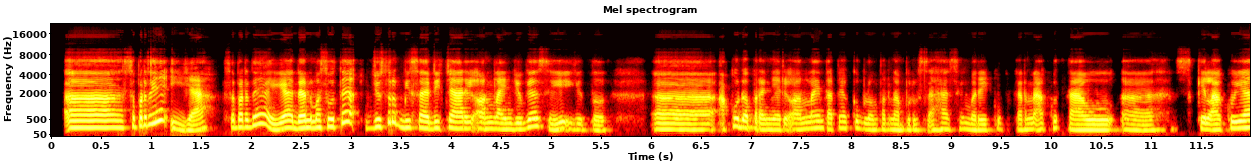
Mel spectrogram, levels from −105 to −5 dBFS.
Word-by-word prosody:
Eee, 220 Hz, 0 st, +6 dB
sepertinya 290 Hz, +11 st, +4 dB
iya 155 Hz, -4 st, -1 dB, 0.3 s
sepertinya 235 Hz, +9 st, +1 dB
iya, 195 Hz, +5 st, +4 dB
dan 210 Hz, +1 st, +8 dB
maksudnya 250 Hz, -, +2 dB, 0.2 s
justru 245 Hz, +11 st, +2 dB
bisa 225 Hz, 0 st, 0 dB
dicari 205 Hz, -2 st, +2 dB
online 185 Hz, -2 st, -1 dB
juga 240 Hz, +8 st, +1 dB
sih, 165 Hz, -2 st, -2 dB, 0.2 s
gitu, 165 Hz, -2 st, -10 dB, 0.6 s
eee, 170 Hz, -2 st, 0 dB
aku -, -, -6 dB
udah 215 Hz, -5 st, 0 dB
pernah 170 Hz, -4 st, -2 dB
nyari 165 Hz, 0 st, -3 dB
online, 200 Hz, +4 st, -3 dB
tapi 175 Hz, +3 st, -5 dB
aku 205 Hz, -, -14 dB
belum 165 Hz, -2 st, -5 dB
pernah 165 Hz, -1 st, -4 dB
berusaha 160 Hz, +1 st, -7 dB
sih 185 Hz, +2 st, -13 dB
me-recook, 160 Hz, +1 st, -5 dB
karena 165 Hz, +2 st, -4 dB
aku 210 Hz, -, -8 dB
tahu, 155 Hz, -1 st, +2 dB, 0.3 s
eee, 155 Hz, -3 st, -4 dB, 0.4 s
skill 185 Hz, -2 st, -2 dB
aku 165 Hz, +4 st, -6 dB
ya, 220 Hz, -, +6 dB
185 Hz, 170 wpm, -21 LUFS, 165-220 Hz, 0.6 s, dan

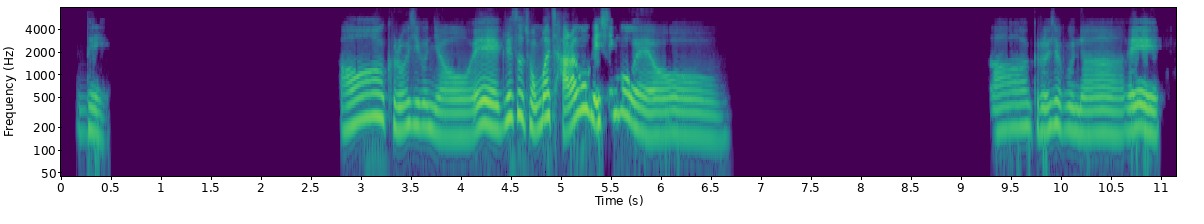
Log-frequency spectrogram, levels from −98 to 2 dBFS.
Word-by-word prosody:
네. 170 Hz, -6 st, -7 dB, 2.3 s
아 255 Hz, +9 st, +1 dB
그러시군요 185 Hz, -7 st, -2 dB
예. 205 Hz, 0 st, +4 dB
그래서 265 Hz, +6 st, +2 dB
정말 230 Hz, +4 st, +3 dB
잘하고 310 Hz, +3 st, +4 dB
계신 300 Hz, +3 st, +2 dB
거예요. 160 Hz, -, -2 dB, 2.6 s
아 195 Hz, +3 st, -5 dB
그러시구나. 175 Hz, -4 st, -3 dB
예. 180 Hz, -4 st, +2 dB
185 Hz, 150 characters per minute, -25 LUFS, 165-220 Hz, 2.6 s, 예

